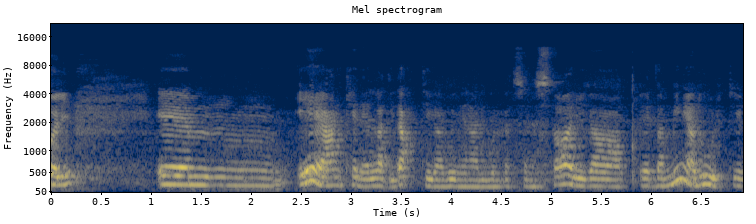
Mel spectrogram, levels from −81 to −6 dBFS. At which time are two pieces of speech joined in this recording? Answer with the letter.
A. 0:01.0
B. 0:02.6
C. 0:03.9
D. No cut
D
